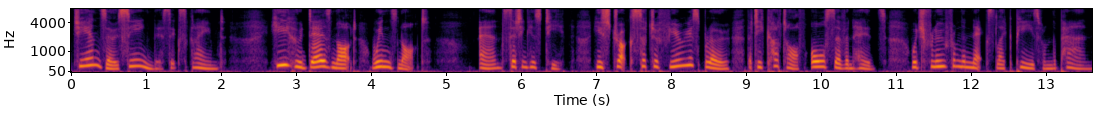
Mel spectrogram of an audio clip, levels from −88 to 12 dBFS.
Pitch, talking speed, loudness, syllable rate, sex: 220 Hz, 165 wpm, -19 LUFS, 3.9 syllables/s, female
